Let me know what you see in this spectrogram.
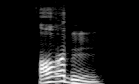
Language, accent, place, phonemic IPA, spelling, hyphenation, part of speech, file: German, Germany, Berlin, /ˈɔʁdn̩/, Orden, Or‧den, noun, De-Orden.ogg
- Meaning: 1. order (awarded decoration) 2. order (religious group) 3. order (society of knights)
